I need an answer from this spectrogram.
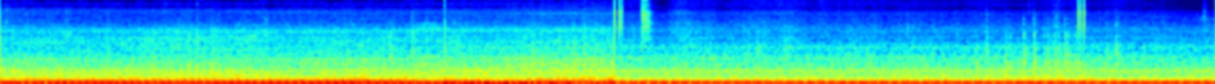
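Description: Passenger train's deep, steady rumble heard from inside the carriage as it rolls through a station; the rumble eases a little about halfway through. Two short sharp clicks stand out, one about halfway and one near the end.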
